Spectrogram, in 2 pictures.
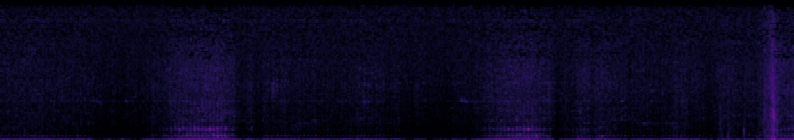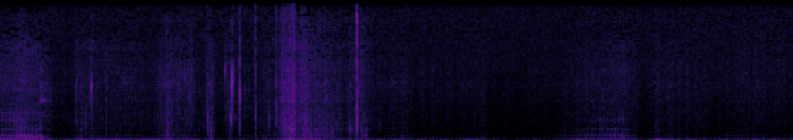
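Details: A relaxed, contented British Shorthair named Sabu purring in an amateur home recording. A long low drone pulses with slow breaths roughly every three seconds, with a few faint clicks and rustles in between.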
